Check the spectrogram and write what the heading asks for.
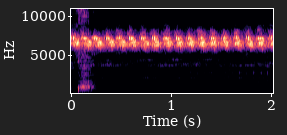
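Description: Insects chirping: a steady, high-pitched pulsing trill of about six or seven pulses a second.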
